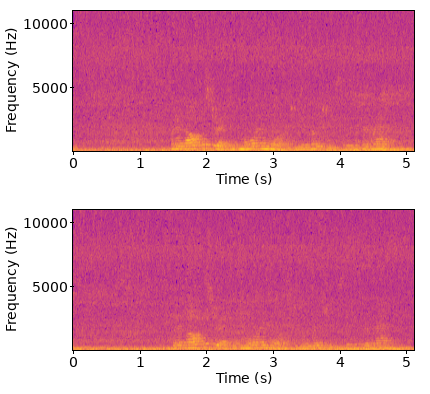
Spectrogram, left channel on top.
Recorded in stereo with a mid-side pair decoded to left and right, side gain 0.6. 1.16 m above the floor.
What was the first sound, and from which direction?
A woman speaking, 65° left.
